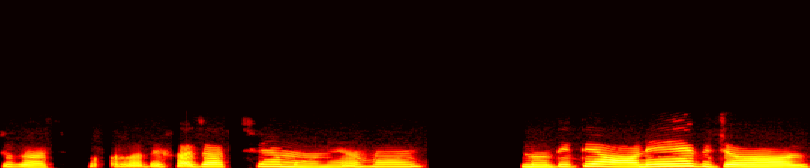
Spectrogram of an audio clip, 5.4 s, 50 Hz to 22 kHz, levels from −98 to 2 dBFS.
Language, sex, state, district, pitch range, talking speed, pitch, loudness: Bengali, female, West Bengal, Malda, 260-295 Hz, 110 wpm, 275 Hz, -17 LUFS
